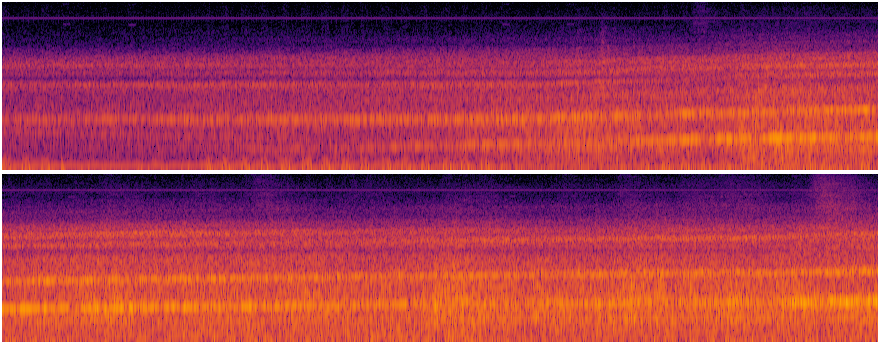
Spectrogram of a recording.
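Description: Passenger train pulling away from the platform and accelerating past, its running noise growing steadily louder and a two-tone whine rising in pitch.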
